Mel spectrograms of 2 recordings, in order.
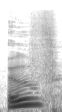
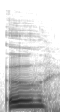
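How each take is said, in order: First: The syllable ends with a v sound. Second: The syllable ends on a bare vowel. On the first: The speaker calls it wrong. "Not uv" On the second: The speaker calls it right. "U. Not uv"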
